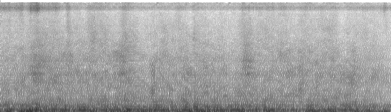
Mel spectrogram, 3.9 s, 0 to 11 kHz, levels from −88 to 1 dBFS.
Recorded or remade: remade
